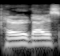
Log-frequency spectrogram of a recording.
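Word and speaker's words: Páradais: And it is, it's, I think it's pronounced Paradise, but it's like P-A-R-A-D-A-I-S because it's a Spanish spelling.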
